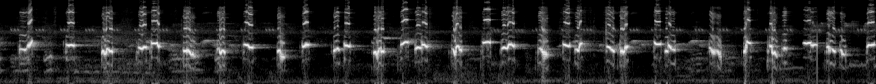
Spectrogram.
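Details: Fighting call of a yellow-vented bulbul for provoking and luring rivals: an unbroken string of punchy, downslurred chirps, quick and slightly uneven, sustained for the whole stretch.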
